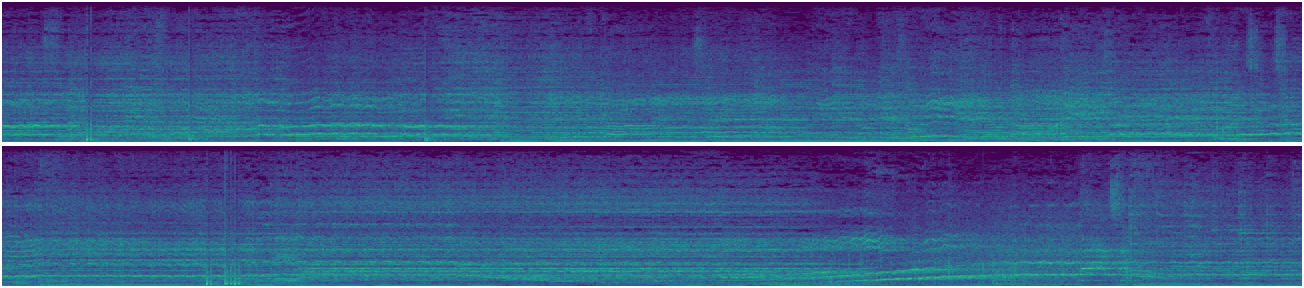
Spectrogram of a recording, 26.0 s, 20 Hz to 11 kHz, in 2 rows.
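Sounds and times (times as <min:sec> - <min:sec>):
operatic choral music: 0:00.0 - 0:26.0
firework bangs: 0:00.7 - 0:02.6, 0:04.2 - 0:04.9, 0:15.0 - 0:16.1.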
